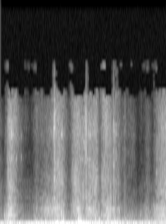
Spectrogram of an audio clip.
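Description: A sponge wiping and rubbing over a leather purse, with the bag being handled: soft, irregular scuffing and rustling strokes.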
